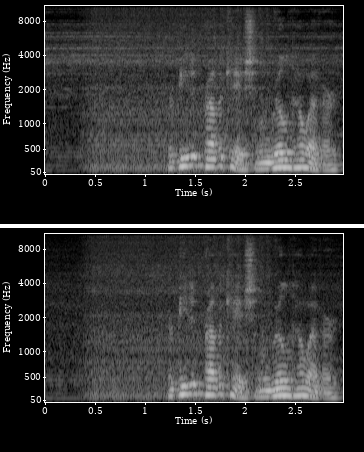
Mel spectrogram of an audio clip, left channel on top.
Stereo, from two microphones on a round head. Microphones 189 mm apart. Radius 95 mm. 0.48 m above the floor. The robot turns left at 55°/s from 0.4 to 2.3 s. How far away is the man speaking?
About 1.8 m.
